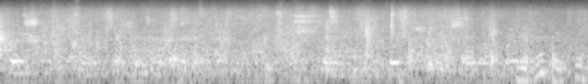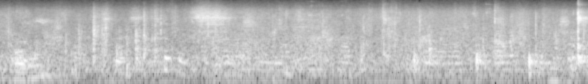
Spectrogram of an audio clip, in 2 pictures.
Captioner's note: background chatter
